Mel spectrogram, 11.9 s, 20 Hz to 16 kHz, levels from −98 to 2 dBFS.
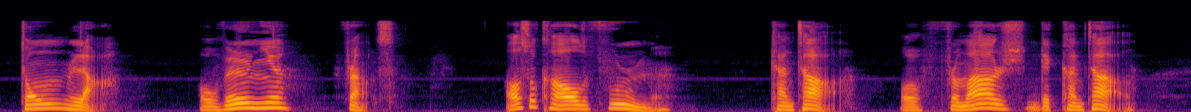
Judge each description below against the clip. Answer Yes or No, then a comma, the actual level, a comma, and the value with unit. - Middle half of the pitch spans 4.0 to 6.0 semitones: Yes, average, 5.1 semitones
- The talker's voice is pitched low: Yes, low, 130 Hz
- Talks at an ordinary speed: No, slow, 60 wpm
